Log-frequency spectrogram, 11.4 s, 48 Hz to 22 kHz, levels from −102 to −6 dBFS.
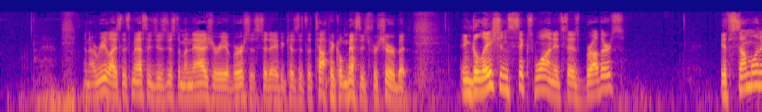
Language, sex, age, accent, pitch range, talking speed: English, male, 50-69, American, 110-155 Hz, 145 wpm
